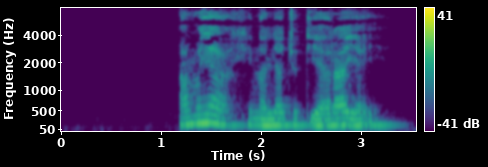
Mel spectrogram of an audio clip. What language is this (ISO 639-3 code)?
qxp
